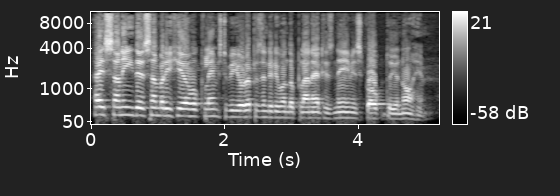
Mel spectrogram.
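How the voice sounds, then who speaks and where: Man voicing a laid-back, dismissive gatekeeper, loud offhand call-outs. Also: lowish voice, slow. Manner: breezy, dismissive, calls out loudly. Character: offhand male gatekeeper saint, casual and unimpressed.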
